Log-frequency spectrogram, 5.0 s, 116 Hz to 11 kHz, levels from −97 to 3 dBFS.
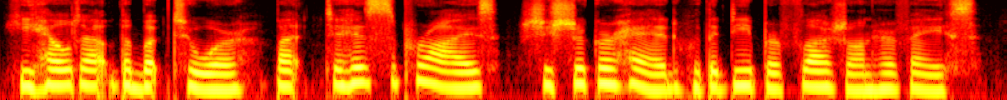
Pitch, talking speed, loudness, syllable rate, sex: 215 Hz, 260 wpm, -19 LUFS, 5.3 syllables/s, female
